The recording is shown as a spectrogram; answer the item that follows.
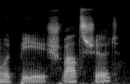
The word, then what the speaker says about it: Schwarzschild: how the german pronunciation is the quite correct pronunciation would be schwarzschild but that sounds weird putting it in an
